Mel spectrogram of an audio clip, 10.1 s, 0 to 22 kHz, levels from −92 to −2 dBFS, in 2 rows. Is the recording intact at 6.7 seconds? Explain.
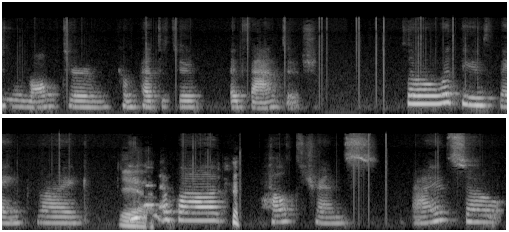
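No. Two faults overlap at that moment. Word clock ticks run from 0.11 s to the end of the clip. A digital link is being read by a device on its own clock, not locked to the sender's, with a mismatch on the order of a tenth of a percent. Each time the two clocks drift a full sample apart, the receiver misreads a few samples, which fits one sample being dropped or repeated per slip. Around 6.7 s this is still heard as a steady train of sharp ticks, one roughly every 30 ms, laid over the speech.

Speech suppressed in double talk covers 6.44 s to 6.77 s. The likely cause is the echo canceller hearing both sides at once and being unable to tell the local talker from the loudspeaker echo, so it turned the local signal down as well. The speech dips by about 5 dB for roughly a third of a second, so at 6.7 s it sounds pulled back before recovering just after.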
